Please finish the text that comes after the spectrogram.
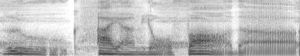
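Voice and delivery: slow, raspy, whispered villain line; menacing breathy Vader; Darth Vader voice. Pretend. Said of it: "how about you do, uh, Darth Vader?".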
